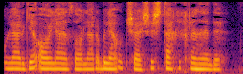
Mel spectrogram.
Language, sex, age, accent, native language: Uzbek, female, 18-24, Toshkent shahri, Uzbek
